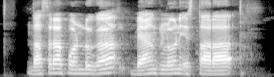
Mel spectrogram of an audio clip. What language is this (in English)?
Telugu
